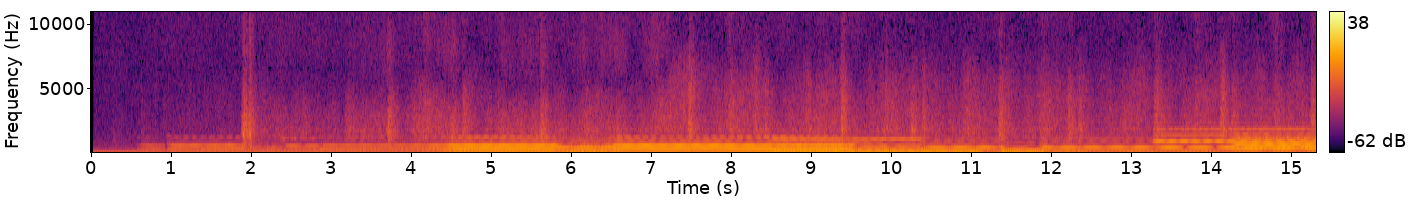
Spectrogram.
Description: Vibraphonist

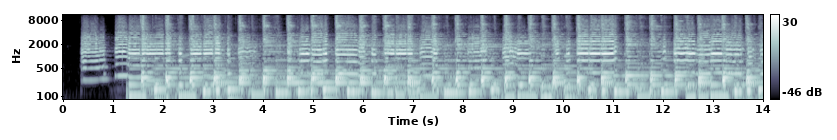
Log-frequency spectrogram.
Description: Mariachi; Oklahoma City

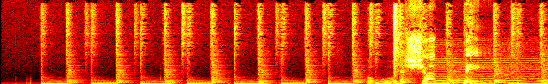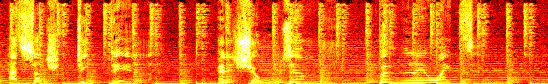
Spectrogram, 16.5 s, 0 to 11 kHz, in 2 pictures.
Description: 50s 60s Band

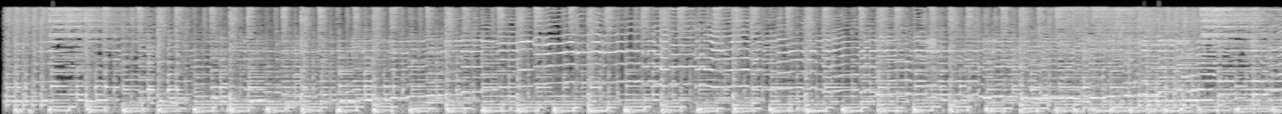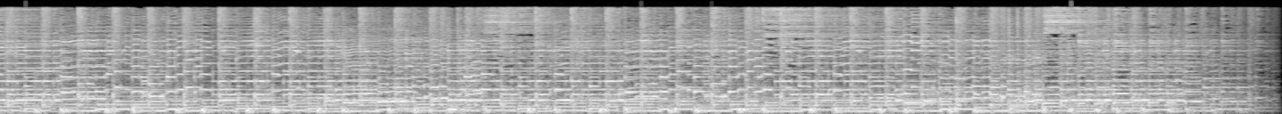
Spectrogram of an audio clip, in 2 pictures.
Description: Irish Band

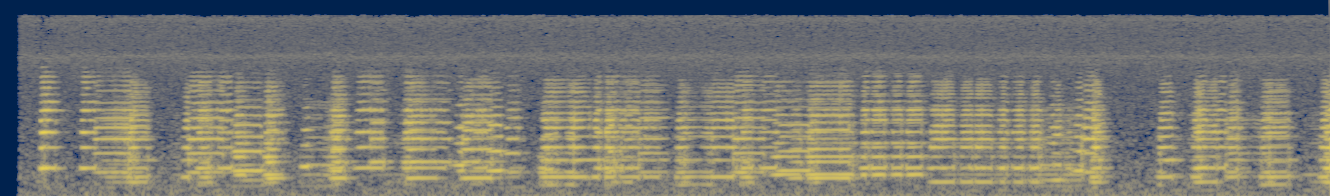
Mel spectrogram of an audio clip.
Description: Italian Accordionist; Atlanta

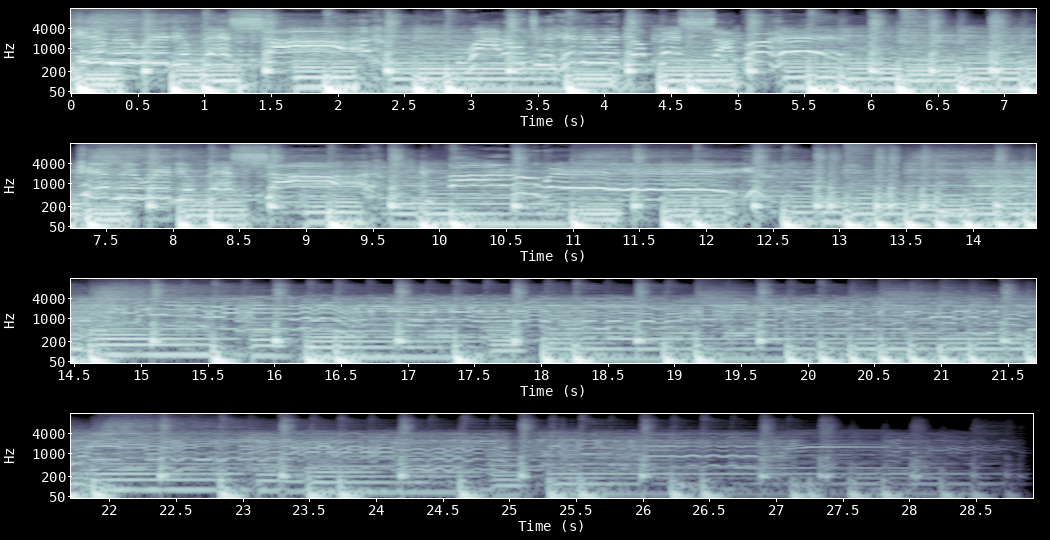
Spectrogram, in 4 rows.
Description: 80s Band

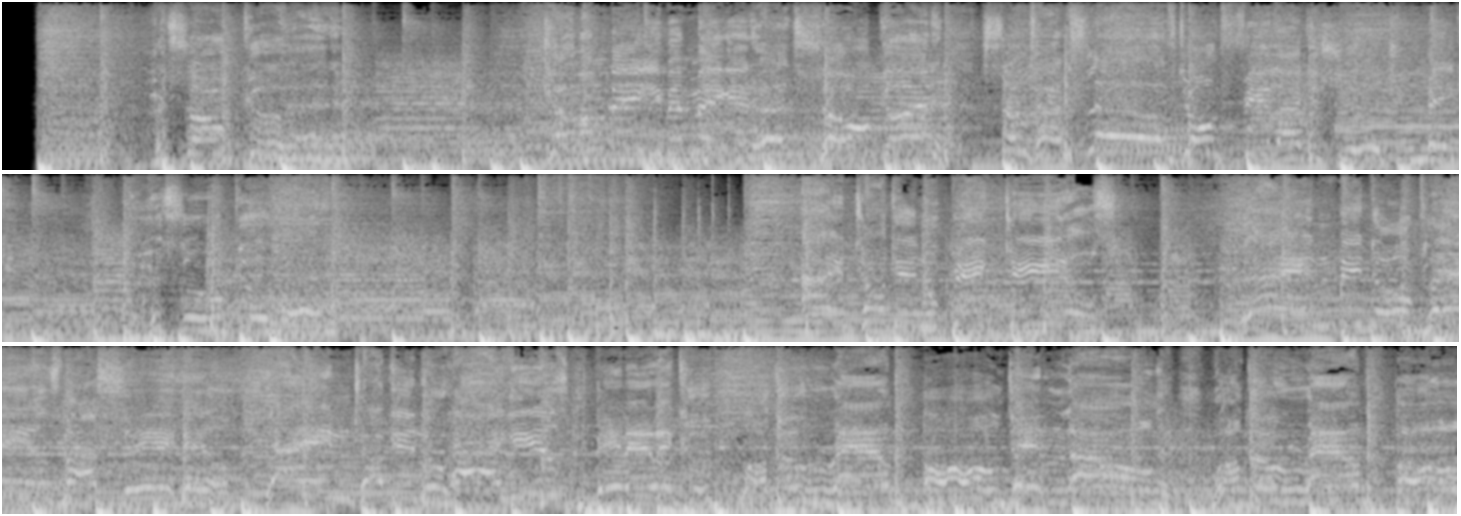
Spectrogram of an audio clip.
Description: Cover Band

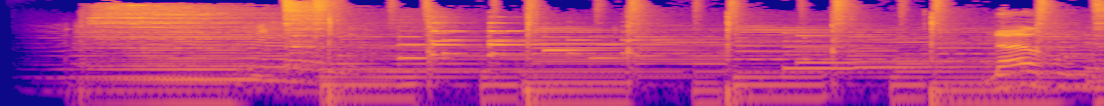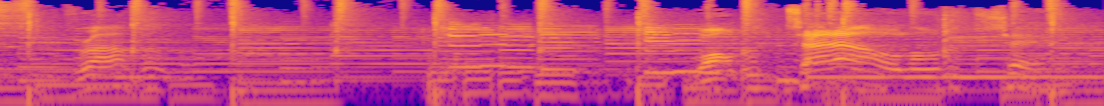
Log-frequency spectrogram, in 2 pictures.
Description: Tribute Band

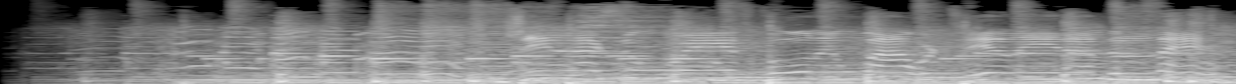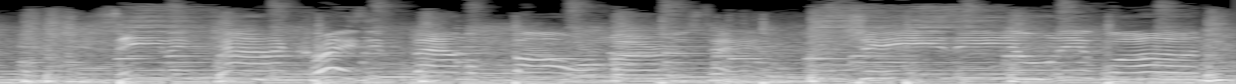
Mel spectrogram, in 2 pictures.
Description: Tribute Band

